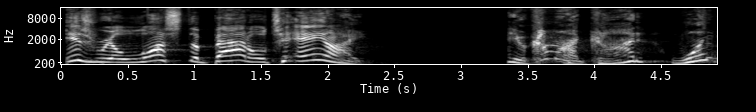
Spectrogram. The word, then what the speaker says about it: Ai: It's spelled Ai, and it's pronounced Ai.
